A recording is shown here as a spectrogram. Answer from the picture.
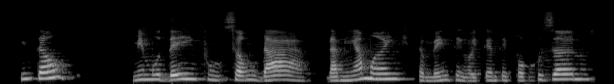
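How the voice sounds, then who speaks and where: Speaking at a fairly slow pace, a woman has an ordinary speaking voice. Her pitch is fairly high, with ordinary pitch variation. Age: 60s. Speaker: dentist, course participant. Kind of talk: casual chat.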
